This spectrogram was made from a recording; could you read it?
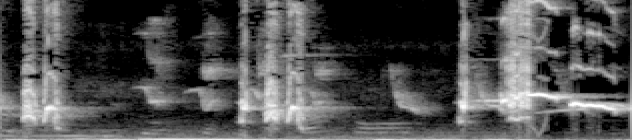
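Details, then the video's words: Oriental magpie-robin singing a unique lure song with its tail spread, used to rouse other magpie-robins. Scratchy squawking notes and chips come in short clusters, ending in a clear, drawn-out whistle that slides down. "Pancingan Kacer Gacor Buka Ekor Lagu Unik! Bagus Buat Menaikan Emosi Kacer Lain Agar Gacor"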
